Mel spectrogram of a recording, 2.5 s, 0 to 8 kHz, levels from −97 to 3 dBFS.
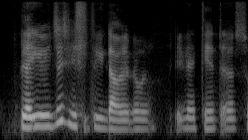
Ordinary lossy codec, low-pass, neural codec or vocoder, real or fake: none; none; codec, 16 kHz, 1 kbps, FreqCodec, larger model; fake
